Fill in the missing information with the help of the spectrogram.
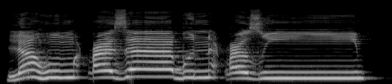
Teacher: وَأُولَئِكَ لَهُمْ عَذَابٌ عَظِيمٌ، یہ دیکھیں لَهُمْ عَذَابٌ، با کے پر تنوین ہے، تنوین کے بعد جو ہے عین آ رہا ہے، اور عین جو ہے حروف ہلکی کا ورڈ ہے، تو ہم یہاں اظہار کریں گے، اور ہم اسے بنا غنّے کے پڑھیں گے۔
